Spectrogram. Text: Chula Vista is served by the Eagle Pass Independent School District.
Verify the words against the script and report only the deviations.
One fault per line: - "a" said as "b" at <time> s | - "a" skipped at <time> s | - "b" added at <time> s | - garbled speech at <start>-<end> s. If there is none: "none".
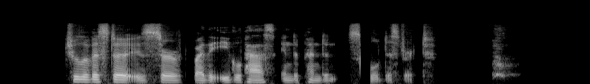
none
